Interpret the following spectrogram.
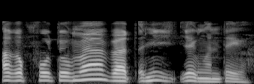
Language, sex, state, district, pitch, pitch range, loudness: Wancho, female, Arunachal Pradesh, Longding, 175 Hz, 145-185 Hz, -18 LUFS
